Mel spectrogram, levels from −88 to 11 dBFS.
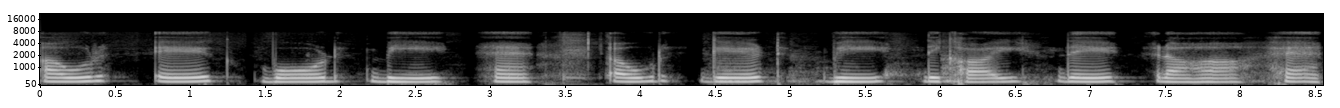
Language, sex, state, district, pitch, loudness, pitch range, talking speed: Hindi, female, Uttar Pradesh, Saharanpur, 215 Hz, -15 LUFS, 205-225 Hz, 85 wpm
